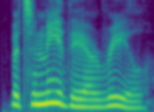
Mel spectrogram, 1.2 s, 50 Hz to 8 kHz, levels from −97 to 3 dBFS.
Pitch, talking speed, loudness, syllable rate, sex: 220 Hz, 310 wpm, -13 LUFS, 6.9 syllables/s, female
